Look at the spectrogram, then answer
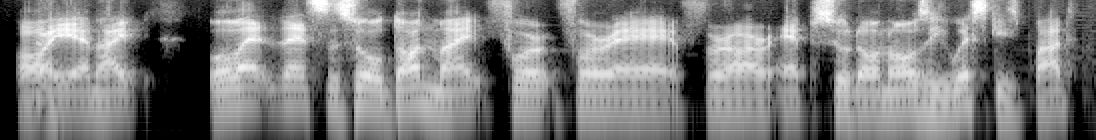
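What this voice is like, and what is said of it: Put-on Australian accent. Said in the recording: “you want me to do an Aussie accent?”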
